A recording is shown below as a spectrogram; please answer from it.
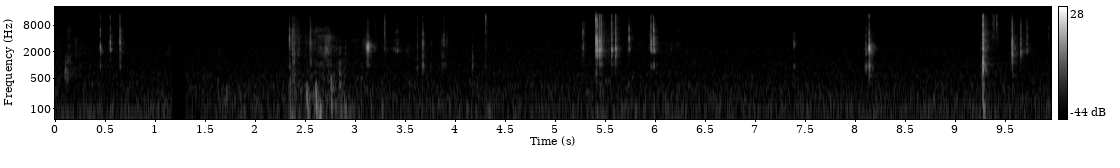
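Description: A metal utility blade cuts into the glittery coating of a solid rectangular bar of soap with a white core, held in a long-nailed hand. Quiet, sharp, bright clicks and short crisp scrapes come in scattered bursts, with the densest clusters near the middle and end. The sound is thin and dry, centred around 2.4 kHz with almost no low end, and each snap dies away almost instantly.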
